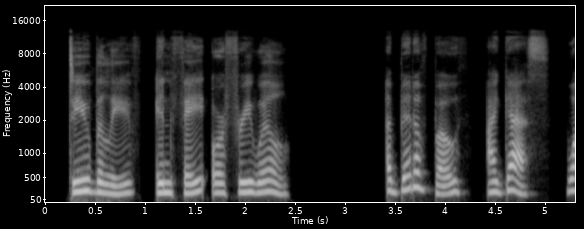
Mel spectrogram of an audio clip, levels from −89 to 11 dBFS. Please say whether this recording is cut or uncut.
cut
